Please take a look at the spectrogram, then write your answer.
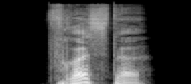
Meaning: nominative/accusative/genitive plural of Frost
- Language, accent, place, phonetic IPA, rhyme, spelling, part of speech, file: German, Germany, Berlin, [ˈfʁœstə], -œstə, Fröste, noun, De-Fröste.ogg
